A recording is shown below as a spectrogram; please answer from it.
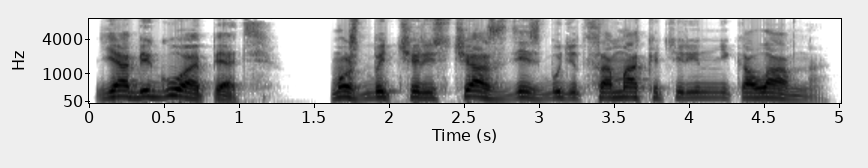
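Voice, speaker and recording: A man's voice: mid-range voice, normal speed, a little mellow, no echo, studio quality, close to an everyday voice. A man reading an audiobook, voicing an impetuous young man who speaks in earnest, insistent exclamations. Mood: passionate.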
